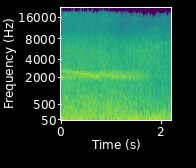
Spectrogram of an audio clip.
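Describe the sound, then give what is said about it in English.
A loud, sustained explosion roar as fire blows apart the back half of a crashed jet resting in water. Dense rumbling noise stays at full strength throughout, with a faint whistling tone gliding slightly downward. “just about to thank its maker for being watertight, when the fire around Jean explodes into a dazzling light”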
